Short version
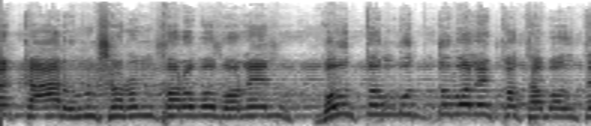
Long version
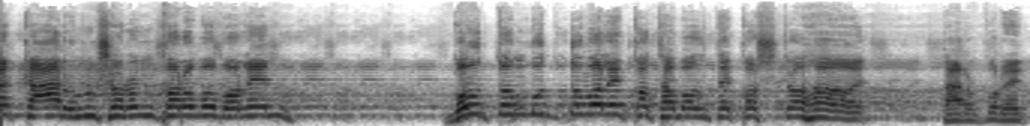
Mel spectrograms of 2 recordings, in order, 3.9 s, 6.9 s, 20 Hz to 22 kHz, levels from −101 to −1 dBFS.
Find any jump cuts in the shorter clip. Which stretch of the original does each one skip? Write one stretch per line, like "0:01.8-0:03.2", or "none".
0:02.0-0:02.9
